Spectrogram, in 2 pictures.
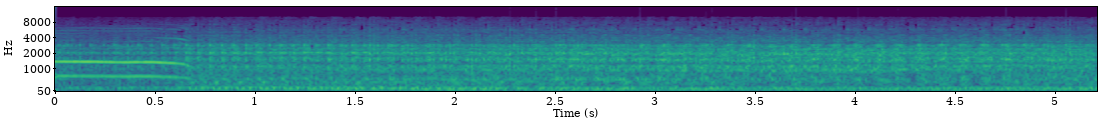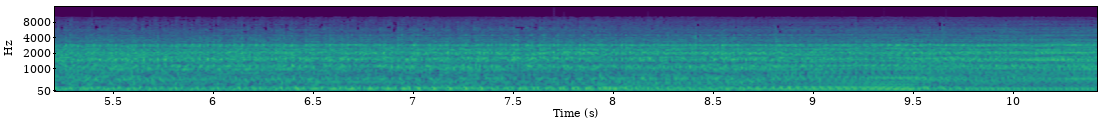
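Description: Loud electronic dance music on a club sound system, in a dense, droning synth passage with a steady low bass and no clear drum beat. A short whistle-like tone rises and holds briefly at the very start.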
